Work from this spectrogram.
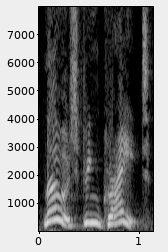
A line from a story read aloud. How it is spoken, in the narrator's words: Harry replied cheerfully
